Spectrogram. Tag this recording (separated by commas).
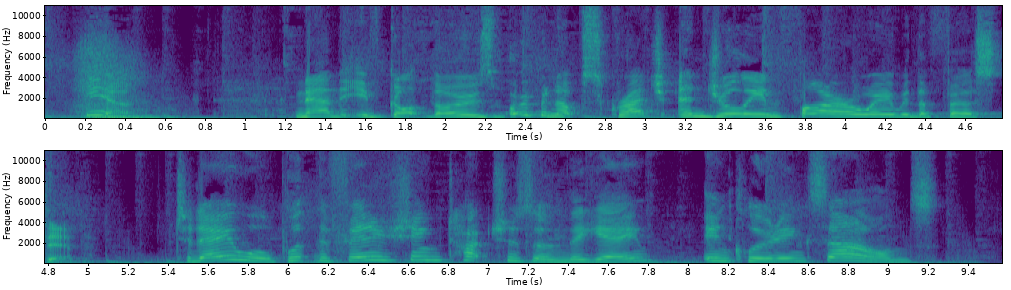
Speech, Music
